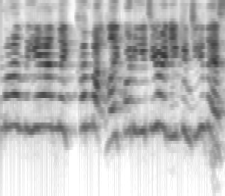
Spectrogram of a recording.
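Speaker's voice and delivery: put-on, very high-pitched, encouraging yelled voice. Retelling how another athlete kept calling out on the run course: imitating someone yelling encouragement. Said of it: "She's still like".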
